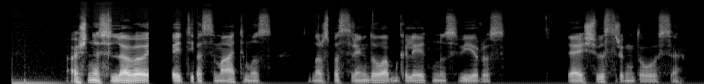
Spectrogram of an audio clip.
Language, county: Lithuanian, Utena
